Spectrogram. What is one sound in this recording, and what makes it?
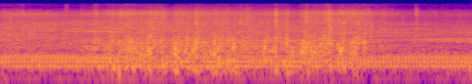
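Water splashes as a large fish is dropped into a pond.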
